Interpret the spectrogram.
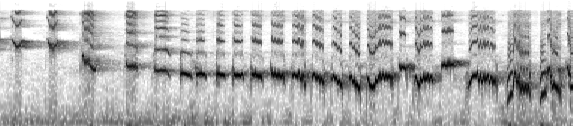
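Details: Singing white-rumped shama using small-bird imitation material, pouring out a rapid series of about twenty short clipped chirps at an even pace, ending with a few swooping whistled notes.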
